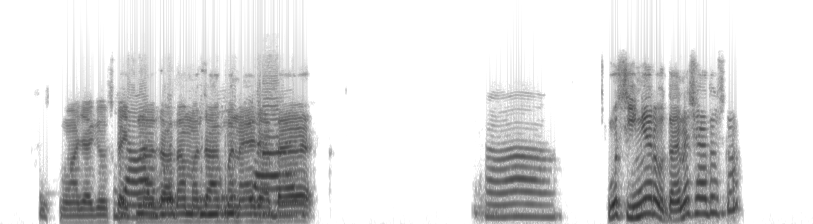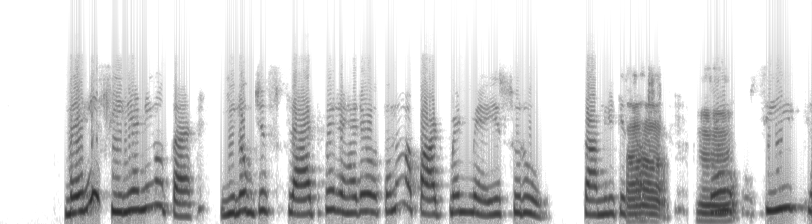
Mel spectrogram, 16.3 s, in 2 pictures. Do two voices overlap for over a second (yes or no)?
yes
